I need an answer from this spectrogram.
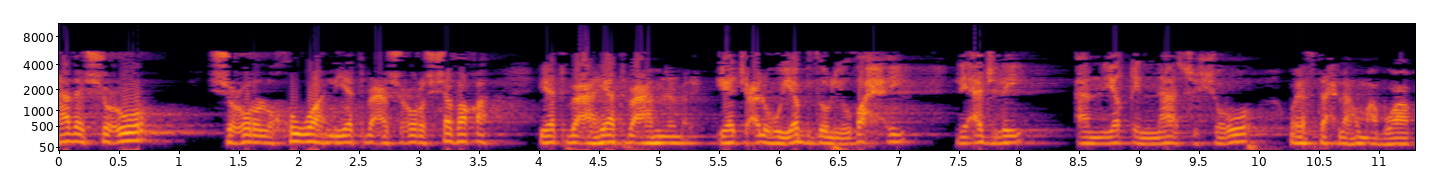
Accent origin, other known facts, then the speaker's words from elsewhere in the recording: Saudi Arabia; أقوى قوة عندنا في المملكة العربية السعودية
